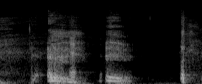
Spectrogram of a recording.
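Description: Someone coughs and sputters after choking on a drink: three harsh, raspy bursts, the first two longer and strained, the last short, with brief quiet pauses between and no talking.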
